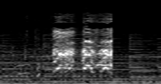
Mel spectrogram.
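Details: A Grey Kelso Albany cock on a farm lets out a short, raspy crow in two loud bursts, the second longer, against quiet background music.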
